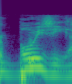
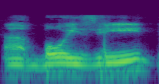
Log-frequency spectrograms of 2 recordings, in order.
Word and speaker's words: Boise: But if you say a Boise, I think you're saying it right, I think.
